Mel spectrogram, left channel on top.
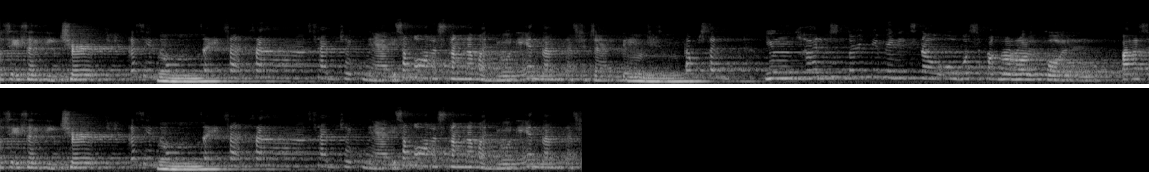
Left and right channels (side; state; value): right; drops out; at 5.9 s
